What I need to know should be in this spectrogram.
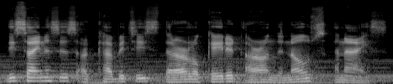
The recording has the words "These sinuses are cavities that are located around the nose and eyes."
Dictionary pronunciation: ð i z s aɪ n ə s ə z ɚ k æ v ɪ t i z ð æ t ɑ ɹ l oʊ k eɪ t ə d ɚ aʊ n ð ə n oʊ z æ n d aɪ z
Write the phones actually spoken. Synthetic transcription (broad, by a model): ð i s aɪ n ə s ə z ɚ k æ b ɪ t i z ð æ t ɑ ɹ l oʊ k eɪ t ə d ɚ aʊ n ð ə n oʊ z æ n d aɪ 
